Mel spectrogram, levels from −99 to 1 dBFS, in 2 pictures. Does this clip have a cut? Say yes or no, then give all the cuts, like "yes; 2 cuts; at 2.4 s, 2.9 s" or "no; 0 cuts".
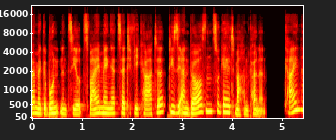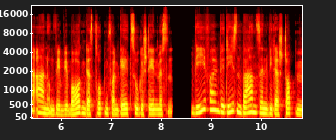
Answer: no; 0 cuts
